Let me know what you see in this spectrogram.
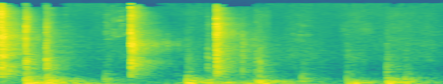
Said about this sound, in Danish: Klappet først, og så to tramp bagefter. I skal være klar med fødderne.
